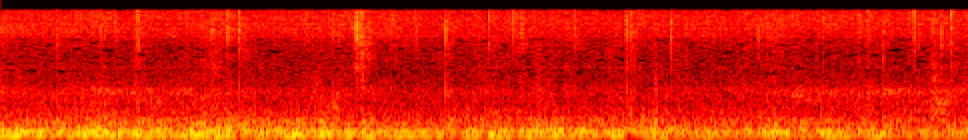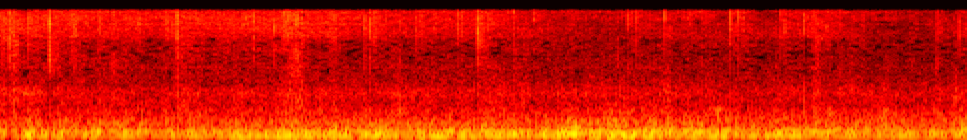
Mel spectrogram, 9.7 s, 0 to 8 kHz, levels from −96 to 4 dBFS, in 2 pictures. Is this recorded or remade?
remade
